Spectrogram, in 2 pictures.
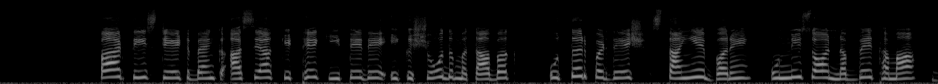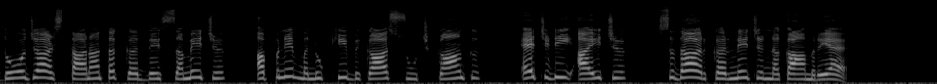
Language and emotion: Dogri, neutral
